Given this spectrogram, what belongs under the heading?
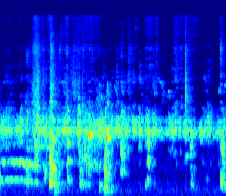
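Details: Follow-up recording of a chicken that had infectious coryza: wet, gurgling respiratory rattles from its airway.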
